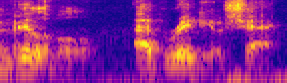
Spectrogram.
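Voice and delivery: low voiceover tag line; deep announcer impression. Having a go at that guy's voice, low announcer impression. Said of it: "It's a very low".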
